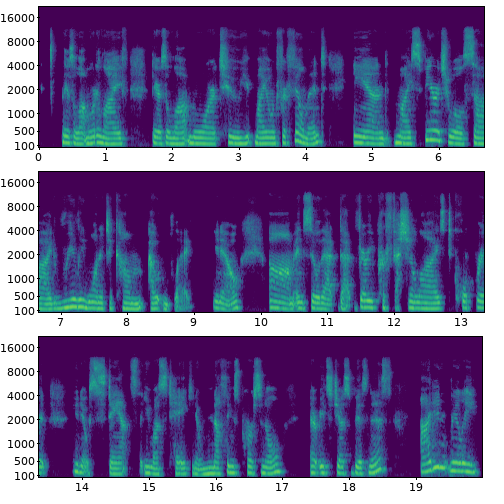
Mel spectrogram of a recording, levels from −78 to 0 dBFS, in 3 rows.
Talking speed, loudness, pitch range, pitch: 155 wpm, -23 LUFS, 160-185 Hz, 170 Hz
